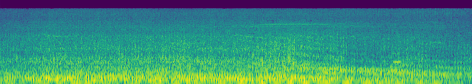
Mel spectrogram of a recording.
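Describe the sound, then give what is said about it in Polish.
A steady, droning whir of flying drones at an agricultural exhibition fills the whole stretch, loud and continuous with a low buzzing hum, while faint indistinct crowd noise lingers underneath. “Dźwięk, słyszymy szum dronów, szczęk pracującego na polu robota i robota rozmawiającego z gośćmi wystawy.”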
